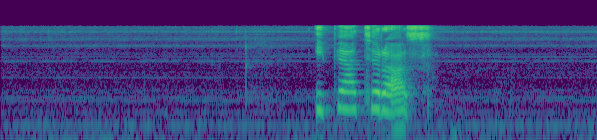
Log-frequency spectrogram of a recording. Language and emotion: Russian, sad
